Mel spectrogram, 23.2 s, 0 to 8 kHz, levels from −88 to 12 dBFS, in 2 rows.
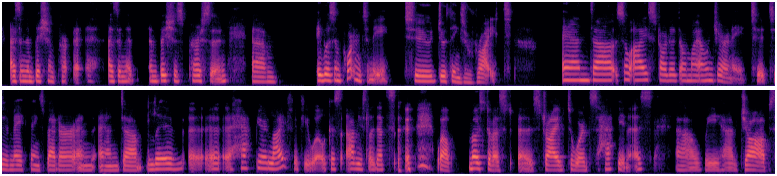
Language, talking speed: English, 145 wpm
